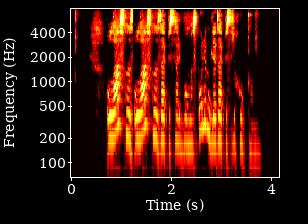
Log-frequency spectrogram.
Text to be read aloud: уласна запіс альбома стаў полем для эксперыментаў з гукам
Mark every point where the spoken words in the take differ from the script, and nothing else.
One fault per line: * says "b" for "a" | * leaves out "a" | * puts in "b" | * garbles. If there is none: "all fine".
* puts in "уласна"
* leaves out "стаў"
* says "запіс" for "эксперыментаў"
